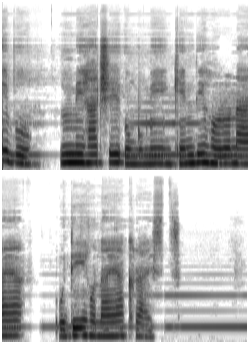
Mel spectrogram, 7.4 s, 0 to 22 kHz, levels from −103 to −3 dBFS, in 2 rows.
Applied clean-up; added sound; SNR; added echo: neural mask model RNNoise.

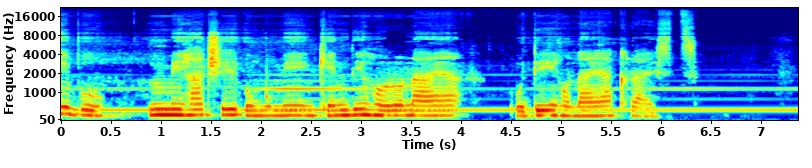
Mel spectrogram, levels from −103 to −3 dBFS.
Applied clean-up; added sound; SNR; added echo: none; Wind instrument, woodwind instrument; 16 dB; none.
